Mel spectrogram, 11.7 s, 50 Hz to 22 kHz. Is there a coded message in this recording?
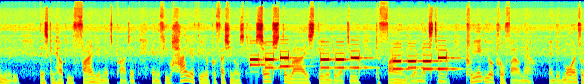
Yes: DTMF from 5.0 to 8.9 s, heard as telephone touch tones, dialled by machine, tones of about 160 ms, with room echo and speech in English. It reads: 059 556 1413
